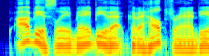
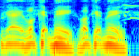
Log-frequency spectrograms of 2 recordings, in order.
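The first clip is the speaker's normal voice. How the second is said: imitated whisper. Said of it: "and he'd whisper".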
